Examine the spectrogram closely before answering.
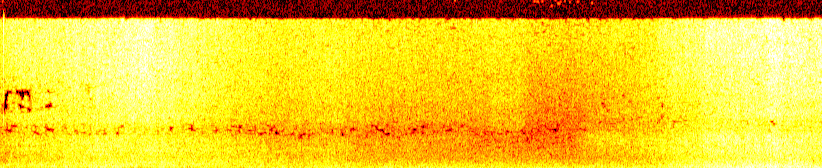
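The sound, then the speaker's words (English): Gentle ocean waves wash onto the shore in a steady, continuous roar, swelling softly near the end, with a light breeze blowing and no voices present. “The sound of the gentle waves has radiated down to your arms and shoulders, loosening them, making them very limp.”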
